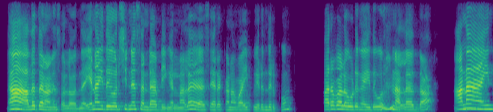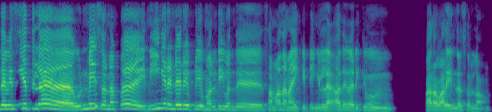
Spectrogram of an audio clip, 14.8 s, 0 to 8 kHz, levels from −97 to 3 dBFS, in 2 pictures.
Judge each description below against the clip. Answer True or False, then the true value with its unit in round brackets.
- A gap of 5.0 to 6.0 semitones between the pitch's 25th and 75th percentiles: True (5.6 semitones)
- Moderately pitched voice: False (200 Hz)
